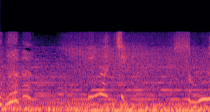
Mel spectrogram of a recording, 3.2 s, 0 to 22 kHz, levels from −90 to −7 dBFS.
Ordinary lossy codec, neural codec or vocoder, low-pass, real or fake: none; none; none; real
